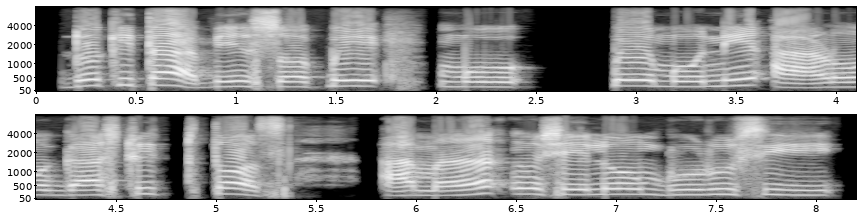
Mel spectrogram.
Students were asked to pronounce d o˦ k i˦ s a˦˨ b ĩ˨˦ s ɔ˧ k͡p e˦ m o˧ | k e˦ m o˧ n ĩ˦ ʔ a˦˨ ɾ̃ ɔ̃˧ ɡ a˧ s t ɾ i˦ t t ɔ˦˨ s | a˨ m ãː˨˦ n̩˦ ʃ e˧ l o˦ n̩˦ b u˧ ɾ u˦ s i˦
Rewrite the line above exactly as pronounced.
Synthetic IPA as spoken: d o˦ k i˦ t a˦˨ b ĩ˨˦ s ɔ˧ k͡p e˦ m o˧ | k͡p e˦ m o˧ n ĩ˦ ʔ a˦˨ ɾ̃ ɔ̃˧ ɡ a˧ s t ɾ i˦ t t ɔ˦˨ s | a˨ m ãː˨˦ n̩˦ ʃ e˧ l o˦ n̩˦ b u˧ ɾ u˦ s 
